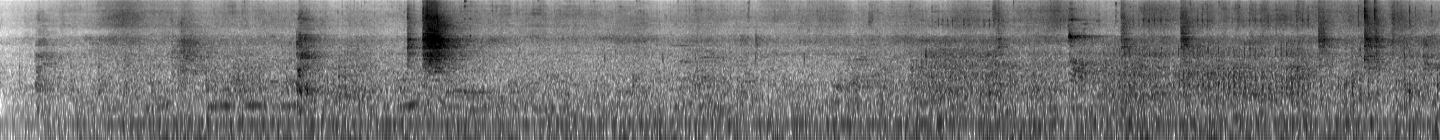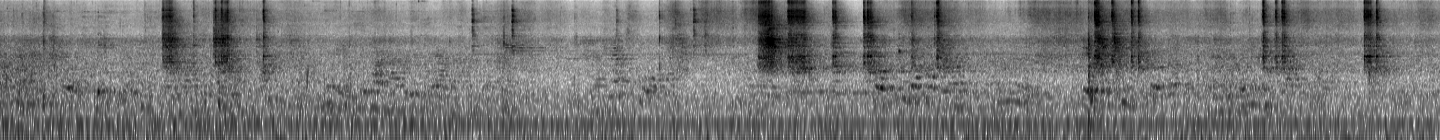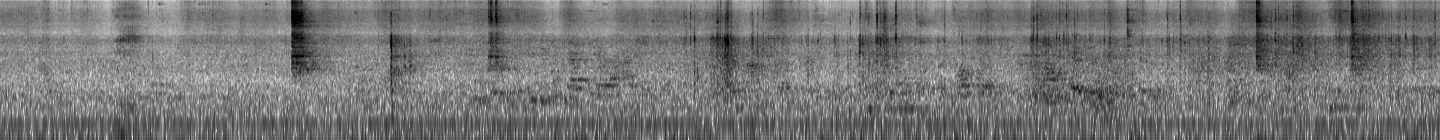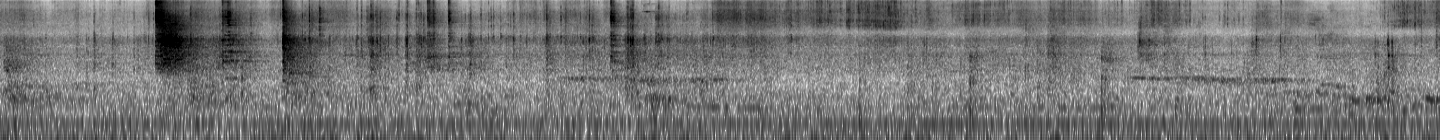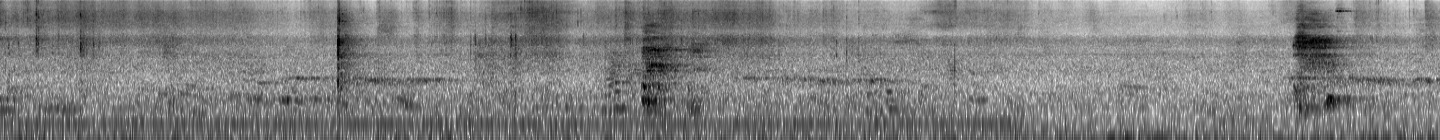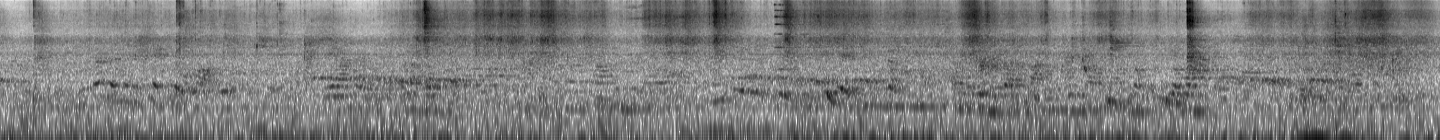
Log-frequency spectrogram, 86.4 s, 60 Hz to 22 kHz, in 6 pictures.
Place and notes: Taoyuan Station, 桃園市 Taiwan - At the station platform
At the station platform, Station broadcast message sound, Luggage, lunar New Year, birds sound
Binaural recordings, Sony PCM D100+ Soundman OKM II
